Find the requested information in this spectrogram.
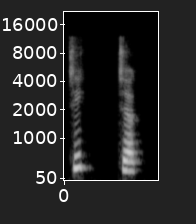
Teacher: we have the first letter Alpa Pranacha, and in the next one we are seeing both Alpa Pranacha as well as Mahaprana Cha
